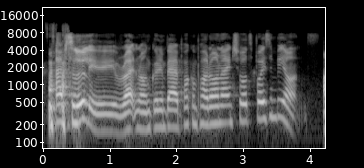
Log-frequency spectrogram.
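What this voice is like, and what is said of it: Australian accent. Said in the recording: “I love the Australian accent”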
